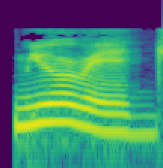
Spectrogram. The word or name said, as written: murage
